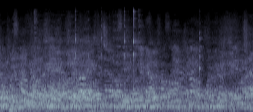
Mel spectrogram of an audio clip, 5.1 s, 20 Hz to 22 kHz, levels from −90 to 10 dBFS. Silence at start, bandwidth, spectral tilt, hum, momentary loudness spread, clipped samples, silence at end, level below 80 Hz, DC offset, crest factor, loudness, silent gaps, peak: 0 s; 16.5 kHz; -6 dB/octave; none; 6 LU; under 0.1%; 0 s; -54 dBFS; under 0.1%; 18 dB; -32 LUFS; none; -14 dBFS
